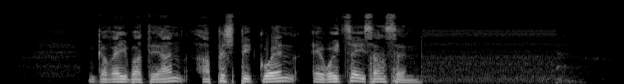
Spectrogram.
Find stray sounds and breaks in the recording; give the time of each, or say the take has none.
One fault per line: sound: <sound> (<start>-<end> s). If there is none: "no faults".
no faults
